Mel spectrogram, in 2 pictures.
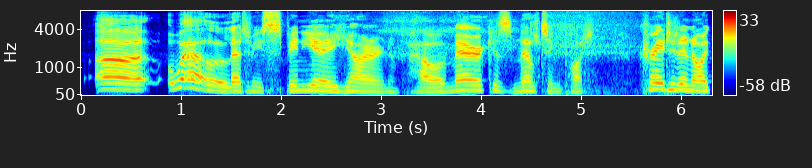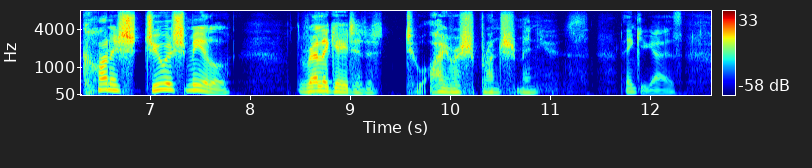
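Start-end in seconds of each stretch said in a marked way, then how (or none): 0.1-10.9 slow, fake Irish accent in yarn-spinning storytelling style. Launching into a story for the others, in a put-on Irish accent. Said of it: "when I also did an Irish accent".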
